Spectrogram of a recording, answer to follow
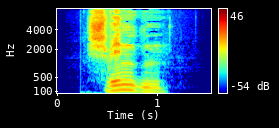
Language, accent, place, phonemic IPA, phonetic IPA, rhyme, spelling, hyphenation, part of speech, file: German, Germany, Berlin, /ˈʃvɪndən/, [ˈʃvɪndn̩], -ɪndn̩, schwinden, schwin‧den, verb, De-schwinden.ogg
- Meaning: to dwindle (to decrease, shrink, vanish)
